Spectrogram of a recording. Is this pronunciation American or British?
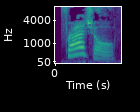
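American. It is said with an American pronunciation. "미국에서는 fragile"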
